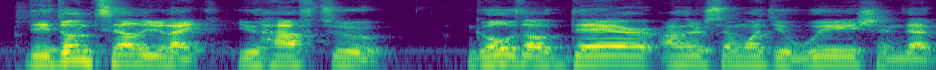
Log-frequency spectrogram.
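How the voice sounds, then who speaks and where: This man has a non-native accent. His intonation stays fairly even. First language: not English. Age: young. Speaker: book-review vlogger. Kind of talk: casual vlog talk to camera. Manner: halting with self-corrections.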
